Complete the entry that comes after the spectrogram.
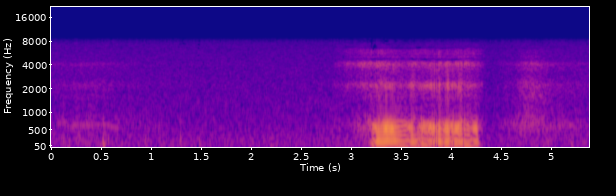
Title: Hugo (Boss) The Pug - Snoring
